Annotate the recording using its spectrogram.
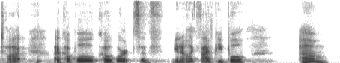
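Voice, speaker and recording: A woman speaks with an American accent at a medium pitch. The sound is dry and close, with no echo. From US South, North Carolina. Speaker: intuitive reader. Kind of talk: casual chat.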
